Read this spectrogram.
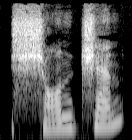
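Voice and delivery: "Seanchan" sounded out hesitantly with a rise; "Seanchan" set apart, tentative and questioning; awkwardly said name. A narrator's reading. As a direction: say "Seanchan" as an unfamiliar, awkward word. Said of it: "She said the name awkwardly".

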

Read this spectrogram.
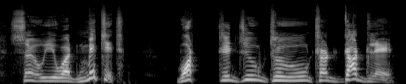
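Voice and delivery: high, loud angry uncle; angry accusation. A narrator's reading. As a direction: thunder the accusation at the boy. Uncle angrily accuses the boy.

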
